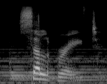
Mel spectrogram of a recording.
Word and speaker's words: celebrate: is celebrate celebrate celebrate celebrate so the schwa sound is here on the second part celebrate celebrate celebrate celebrate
